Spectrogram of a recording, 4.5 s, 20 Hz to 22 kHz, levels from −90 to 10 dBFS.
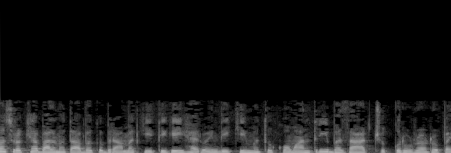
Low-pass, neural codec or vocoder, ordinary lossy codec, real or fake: none; none; none; real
